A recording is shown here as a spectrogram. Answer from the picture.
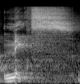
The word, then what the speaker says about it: Nix: Pero bueno, pasemos a otra banda de Medellín que clasificó en la categoría hardcore y es la banda Nix, que se escribe N-I-X.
